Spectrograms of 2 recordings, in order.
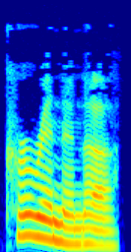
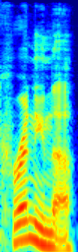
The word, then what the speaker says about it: Karenina: karenina anna karenina yeah it's the knee the knee gives you the it's called it's like a diphthong and there's no y in that pronunciation well of course it's not a y there is the i but the i gives you the slides into the a and that's where you get the y from this guy is not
